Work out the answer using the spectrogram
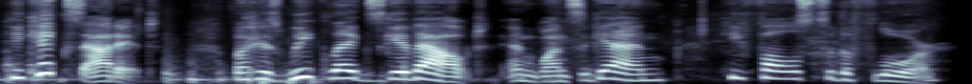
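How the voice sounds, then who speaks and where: A woman's voice: mid-range voice, animated, moderate pace. A woman reading stage directions as scripted narration for a drama.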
